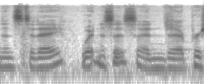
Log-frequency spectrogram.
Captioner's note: speaking French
